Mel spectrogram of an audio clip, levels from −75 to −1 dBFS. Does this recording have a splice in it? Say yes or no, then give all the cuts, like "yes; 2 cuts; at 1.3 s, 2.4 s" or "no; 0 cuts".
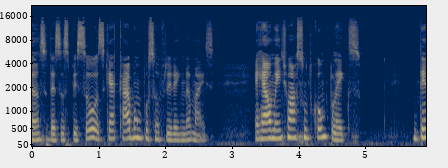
no; 0 cuts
